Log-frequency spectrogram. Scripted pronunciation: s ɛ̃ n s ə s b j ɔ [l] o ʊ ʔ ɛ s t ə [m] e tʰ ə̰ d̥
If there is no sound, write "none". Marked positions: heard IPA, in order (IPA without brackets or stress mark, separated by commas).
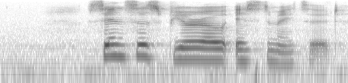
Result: ɹ, m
